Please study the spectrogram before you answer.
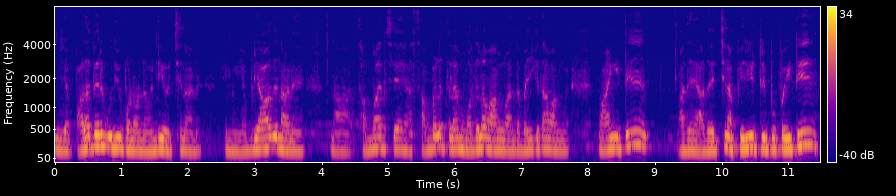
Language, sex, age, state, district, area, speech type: Tamil, male, 18-30, Tamil Nadu, Tiruvannamalai, rural, spontaneous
